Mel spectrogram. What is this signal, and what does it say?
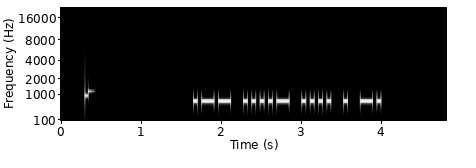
Morse code, heard as a keyed tone, about 22 wpm, 700 Hz. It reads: W4HEN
